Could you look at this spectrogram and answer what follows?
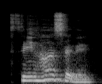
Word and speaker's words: सिंहासने: सिंहासने, यहाँ पे भी ह है, होठ नहीं मिलेंगे, तो इसका उच्चारण न।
